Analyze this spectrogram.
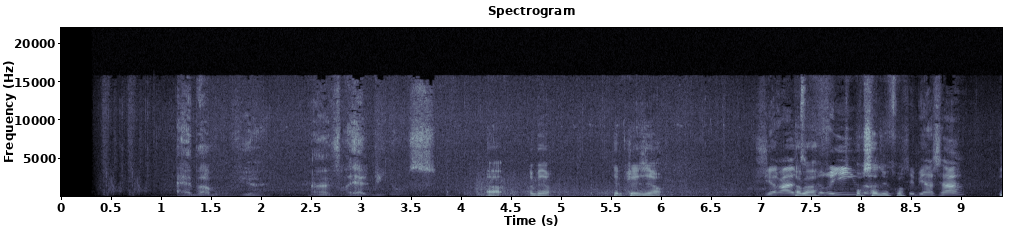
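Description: A man's deep voice speaks calmly in a game's dialogue.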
